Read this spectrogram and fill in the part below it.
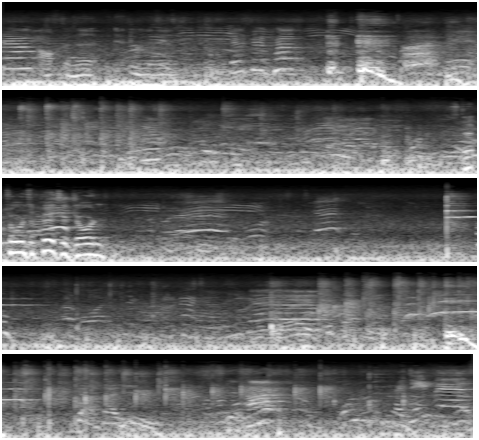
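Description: Young players and adults shout and cheer outdoors.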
